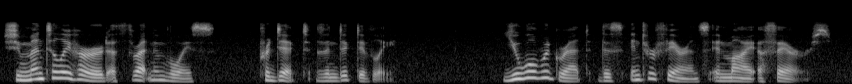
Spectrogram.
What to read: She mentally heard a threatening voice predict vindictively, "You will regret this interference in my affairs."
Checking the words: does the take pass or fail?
pass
